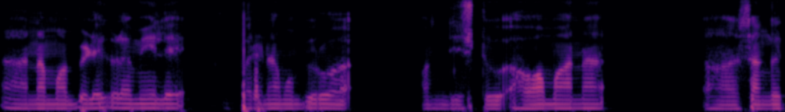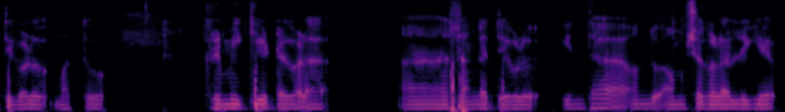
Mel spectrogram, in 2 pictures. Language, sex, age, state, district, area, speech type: Kannada, male, 30-45, Karnataka, Tumkur, urban, spontaneous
